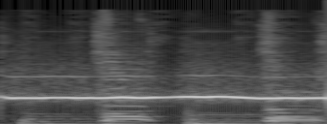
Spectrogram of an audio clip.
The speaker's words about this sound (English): After a lot of practice,People can learn to understand this new language, a whistle language.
